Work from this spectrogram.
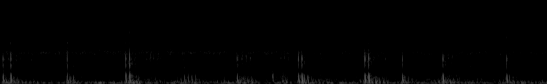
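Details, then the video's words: Fluffy male Persian cat napping as he is petted, producing quiet, low, steady snoring beneath rhythmic rustling strokes of a hand through his fur, spaced around every half to one second. "My Cat Snores Like a Tiny Lion 🦁💤 ¡Mi Gato Ronca Como un León Chiquito!"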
